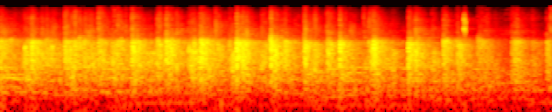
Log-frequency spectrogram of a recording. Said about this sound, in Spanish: Alguien lo puede alabar con su corazón, alguien lo puede aplaudir con más vida en esta hora.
